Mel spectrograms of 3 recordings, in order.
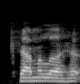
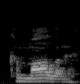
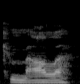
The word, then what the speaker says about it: Kamala: pick name yeah how her name is uh camila harris you're racist what how do you say her name her name is kamala harris kamala you see what they're pushing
